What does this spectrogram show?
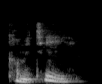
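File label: "committee", British English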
